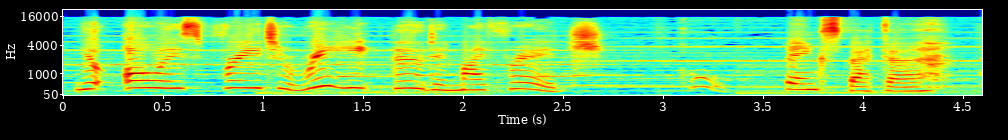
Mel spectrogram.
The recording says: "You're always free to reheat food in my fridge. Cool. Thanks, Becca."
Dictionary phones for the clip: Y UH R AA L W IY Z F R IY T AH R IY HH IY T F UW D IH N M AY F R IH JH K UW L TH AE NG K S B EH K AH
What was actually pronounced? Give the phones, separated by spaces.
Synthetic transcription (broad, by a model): Y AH R AA L W IY Z F R IY T AH R IY HH IY T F UW D IH N M AY F R IH JH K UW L TH AE NG K S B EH K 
